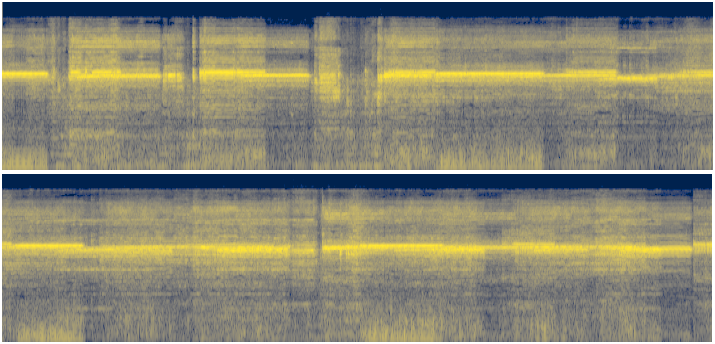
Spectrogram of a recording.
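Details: Long, rhythmic cricket chirping at night in Phteah Prey: a sustained shrill trill at one high pitch, nearly continuous with a few short breaks early on, plus a faint low hum.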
